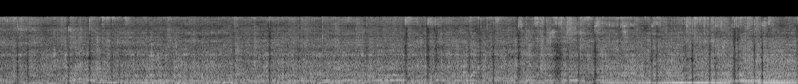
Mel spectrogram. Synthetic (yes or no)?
yes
